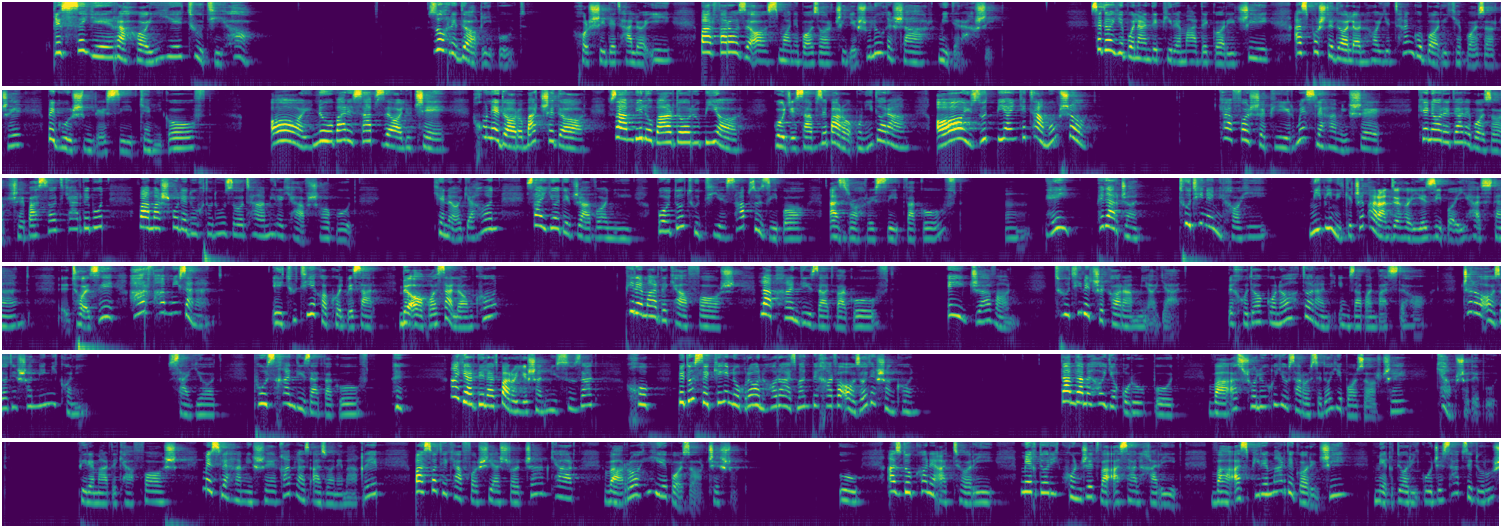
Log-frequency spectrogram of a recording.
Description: قصه های کودکانه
